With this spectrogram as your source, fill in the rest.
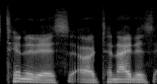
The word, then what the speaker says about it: tinnitus: this and feel this tinnitus, I believe it's the pronunciation I'll use from here on in, understanding that both work, is tinnitus.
